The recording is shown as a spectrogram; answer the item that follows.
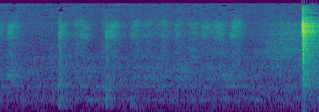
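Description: Faint strokes of a marker writing on a whiteboard, a quick series of short scratches starting about half a second in.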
